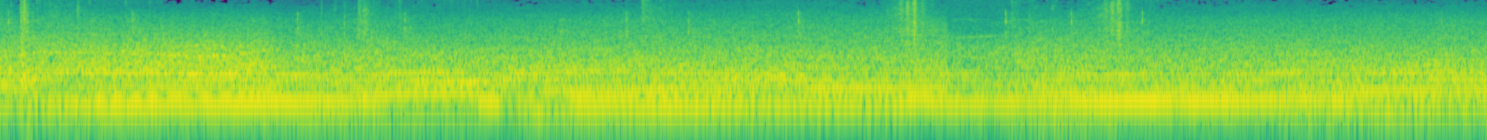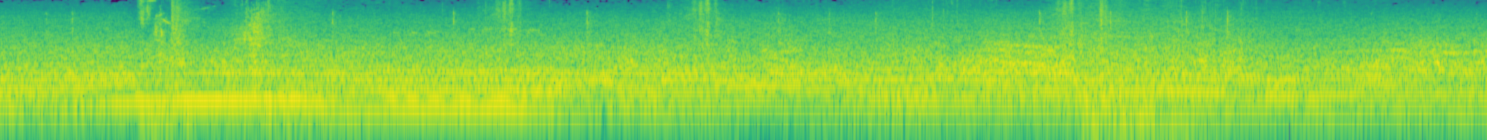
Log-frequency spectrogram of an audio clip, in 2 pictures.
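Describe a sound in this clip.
A racing car engine roars steadily, its pitch rising and dropping with each gear change.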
